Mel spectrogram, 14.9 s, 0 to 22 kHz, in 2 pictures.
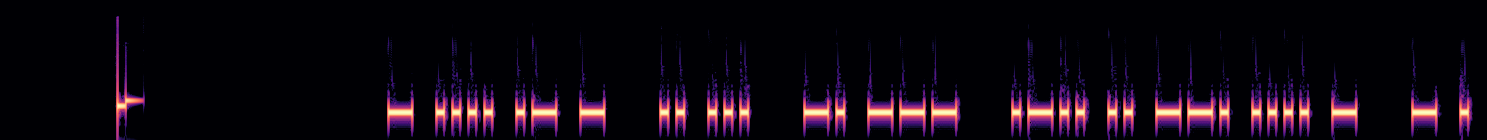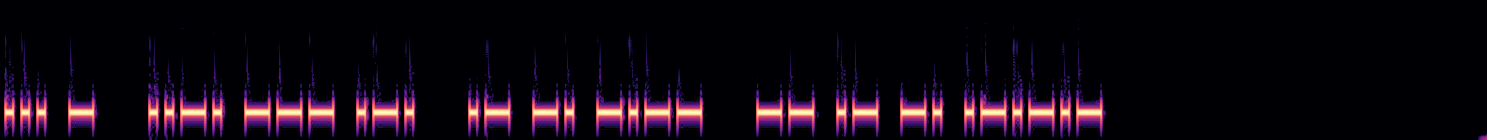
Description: Morse code, heard as a keyed tone, about 30 wpm, 700 Hz. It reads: THAT IS NO LIGHT TEST FOR ANY MAN.
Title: Sentences from Top 1000 Words - Review Part 3 - 30wpm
